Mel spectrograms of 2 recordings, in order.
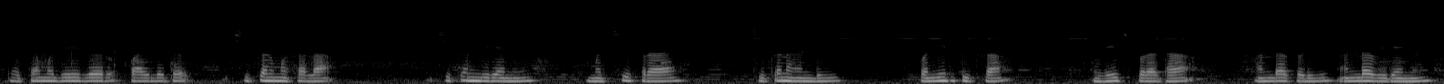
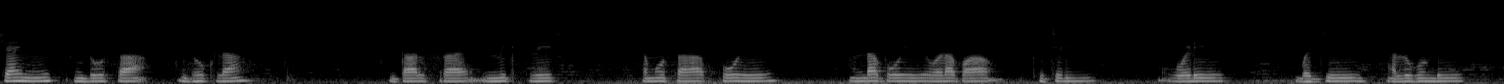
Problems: constant background noise, continuous background conversations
